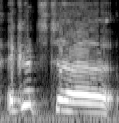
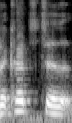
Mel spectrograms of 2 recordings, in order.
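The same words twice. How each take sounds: First: Voice crack. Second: Said in the usual way. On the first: Real, not acted. Recapping a wrestling segment, voice cracks high. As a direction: voice cracks up high and loud mid-phrase. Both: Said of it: "well, that was a real bad, uh, voice crack".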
